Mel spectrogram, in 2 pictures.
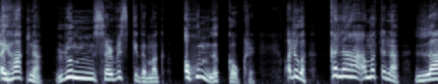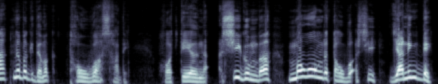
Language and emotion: Manipuri, angry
